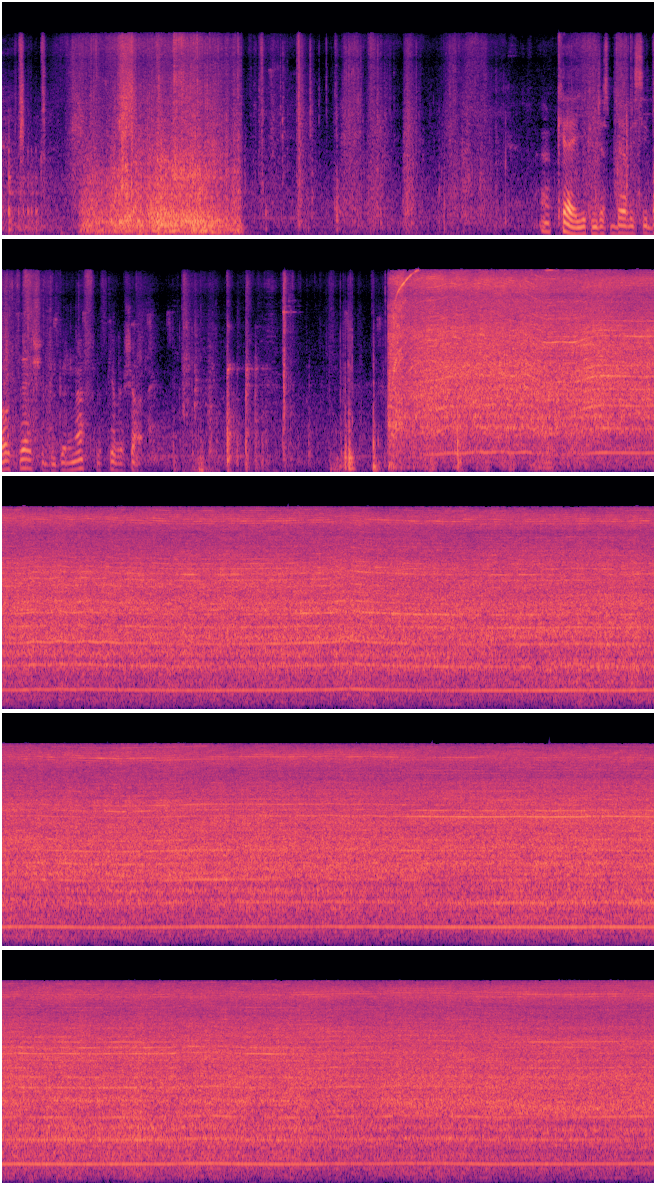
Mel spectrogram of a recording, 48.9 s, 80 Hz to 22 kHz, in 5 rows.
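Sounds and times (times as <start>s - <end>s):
electric drill whining: 1.2s - 3.6s, 15.6s - 48.9s.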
